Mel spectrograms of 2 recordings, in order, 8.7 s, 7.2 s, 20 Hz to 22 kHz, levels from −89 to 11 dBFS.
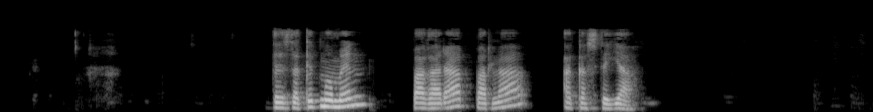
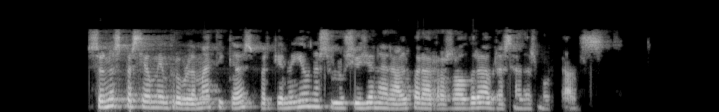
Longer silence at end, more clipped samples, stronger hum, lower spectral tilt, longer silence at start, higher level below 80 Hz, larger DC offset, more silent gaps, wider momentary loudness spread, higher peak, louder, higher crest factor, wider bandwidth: first, 2.4 s vs 1.15 s; neither; neither; first, -6 dB/octave vs -4 dB/octave; first, 2.75 s vs 0.9 s; second, -64 dBFS vs -56 dBFS; neither; first, 5.37-5.63 s vs 5.55-5.60 s; first, 12 LU vs 9 LU; about the same, -2 dBFS vs 0 dBFS; second, -19 LUFS vs -14 LUFS; about the same, 20 dB vs 16 dB; about the same, 7.8 kHz vs 7.8 kHz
